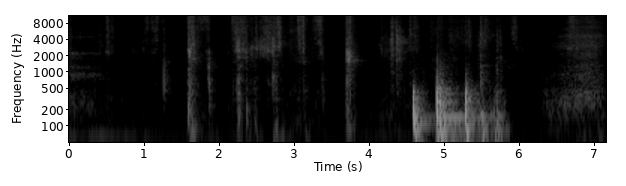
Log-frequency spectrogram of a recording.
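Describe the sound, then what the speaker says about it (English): A deck of tarot cards being shuffled in short bursts of riffling and sliding, with pauses between, fairly close and moderately loud, no talking over it. "I just keep shuffling until I get the signal."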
